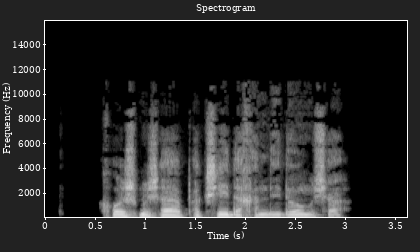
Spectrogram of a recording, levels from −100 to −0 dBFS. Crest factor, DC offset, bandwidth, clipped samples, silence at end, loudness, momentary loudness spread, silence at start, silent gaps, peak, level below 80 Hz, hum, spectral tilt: 16 dB; under 0.1%; 10.5 kHz; under 0.1%; 0.65 s; -23 LUFS; 10 LU; 0.6 s; none; -8 dBFS; -64 dBFS; none; -5.5 dB/octave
